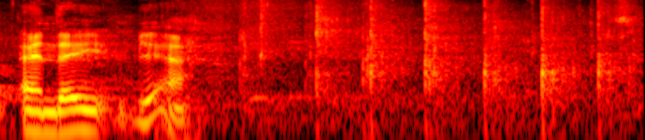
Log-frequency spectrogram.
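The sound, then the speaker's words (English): A brief vocal sound from the crowd gives way to sparse, scattered claps, roughly seven sharp hand claps spread unevenly over two seconds, as if only a few people in the audience are clapping, in response to a mention of a group of people who play Dungeons and Dragons. “We're gonna clap about that?”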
